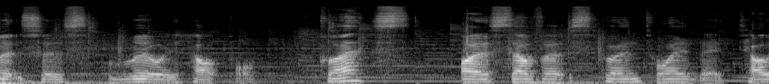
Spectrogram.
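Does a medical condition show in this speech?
Yes: cerebral palsy.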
